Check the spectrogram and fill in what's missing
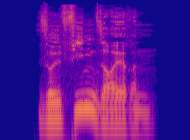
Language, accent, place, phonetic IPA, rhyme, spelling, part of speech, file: German, Germany, Berlin, [zʊlˈfiːnˌzɔɪ̯ʁən], -iːnzɔɪ̯ʁən, Sulfinsäuren, noun, De-Sulfinsäuren.ogg
- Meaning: plural of Sulfinsäure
